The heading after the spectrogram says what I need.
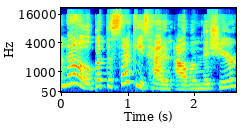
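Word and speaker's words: Sechs Kies: but if you're interested look up the group sekis it's spelled s-e-c-h-s k-i-e-s and look up their song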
